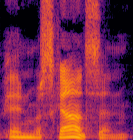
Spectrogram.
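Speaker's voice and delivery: usual speaking voice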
